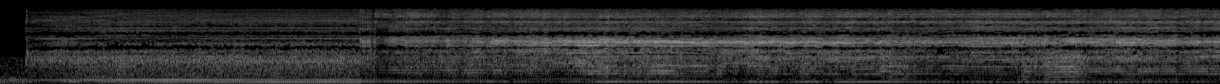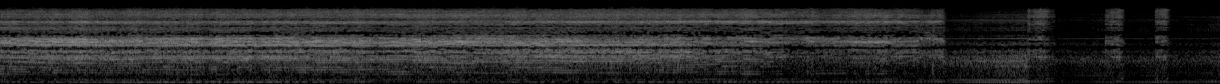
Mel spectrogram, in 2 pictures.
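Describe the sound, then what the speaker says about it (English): A Dremel rotary tool cuts the head off a screw while repairing an electric heater, a steady high whine with grinding hiss lasting about eighteen seconds, then stopping with a few short bursts at the end. "So now let's take the Dremel and we'll cut the edge of that"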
